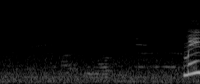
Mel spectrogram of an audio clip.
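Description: A house cat meows once near the end, a short, loud call that rises in pitch.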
